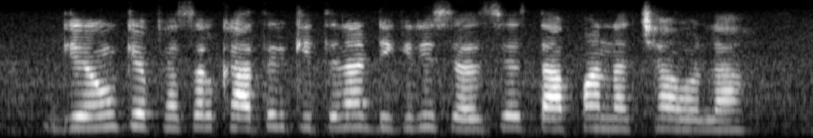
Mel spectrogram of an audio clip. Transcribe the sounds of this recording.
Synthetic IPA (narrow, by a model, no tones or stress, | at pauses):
ɡeːõkepʰɐsəlkʰaːt̪ɪɾkɪt̪naɖɪɡɾiseːlsijəst̪aːpaːnɐtːʃʰaɦoːlaː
